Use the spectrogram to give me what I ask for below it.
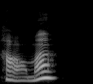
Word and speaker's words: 好吗: アクセントはハオが賛成、マが、軽い音、軽声です。まというようにちょっと音を高く発音すると、うん、疑問らしく、はい、聞こえます。では練習してみましょう。 – 好吗？ – 好吗？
